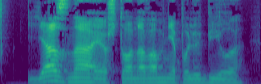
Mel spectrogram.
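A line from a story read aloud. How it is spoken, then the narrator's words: Mumbling. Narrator (Russian): забормотал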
